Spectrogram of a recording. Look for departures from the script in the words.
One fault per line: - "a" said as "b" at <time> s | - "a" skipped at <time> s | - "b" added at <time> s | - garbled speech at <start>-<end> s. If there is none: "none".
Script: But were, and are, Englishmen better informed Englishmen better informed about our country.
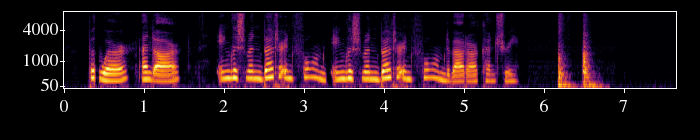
none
